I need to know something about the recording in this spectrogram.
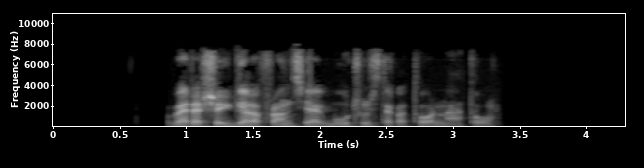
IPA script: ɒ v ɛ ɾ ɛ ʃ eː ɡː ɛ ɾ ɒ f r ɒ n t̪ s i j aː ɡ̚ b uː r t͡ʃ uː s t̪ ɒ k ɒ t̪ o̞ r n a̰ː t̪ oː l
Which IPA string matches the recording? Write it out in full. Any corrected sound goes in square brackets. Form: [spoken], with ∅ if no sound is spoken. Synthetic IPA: ɒ v ɛ ɾ ɛ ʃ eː ɡː ɛ [l] ɒ f r ɒ n t̪ s i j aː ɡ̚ b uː [∅] t͡ʃ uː s t̪ ɒ k ɒ t̪ o̞ r n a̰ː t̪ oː l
